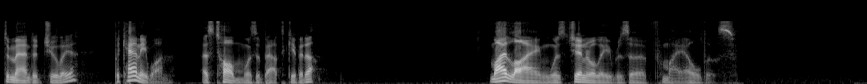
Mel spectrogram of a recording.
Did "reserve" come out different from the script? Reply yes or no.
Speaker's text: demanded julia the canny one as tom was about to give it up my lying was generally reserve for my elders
yes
